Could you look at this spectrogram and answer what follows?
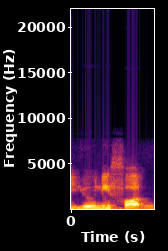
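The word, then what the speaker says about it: uniform: यू है यहां पर हम जो प्रोनंसिएशन कर रहे हैं हम इसको ऐसे कर रहे हैं वाई ओ यू यू उसके बाद हम नी फॉर्म कर रहे हैं ठीक है तो ये हमारे जो है वो प्रोनंसिएशन निकल रही है यूनिफॉर्म की अब यहां पर जो है हमारी स्पेलिंग जो है बेसिकली जो है वो यू से तो स्टार्ट है लेकिन जो आवाज है वो वाई से निकल रही है जो कि एक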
